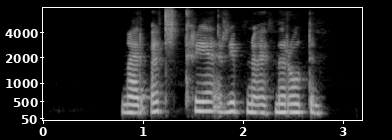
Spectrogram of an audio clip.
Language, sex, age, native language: Icelandic, female, 30-39, Icelandic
